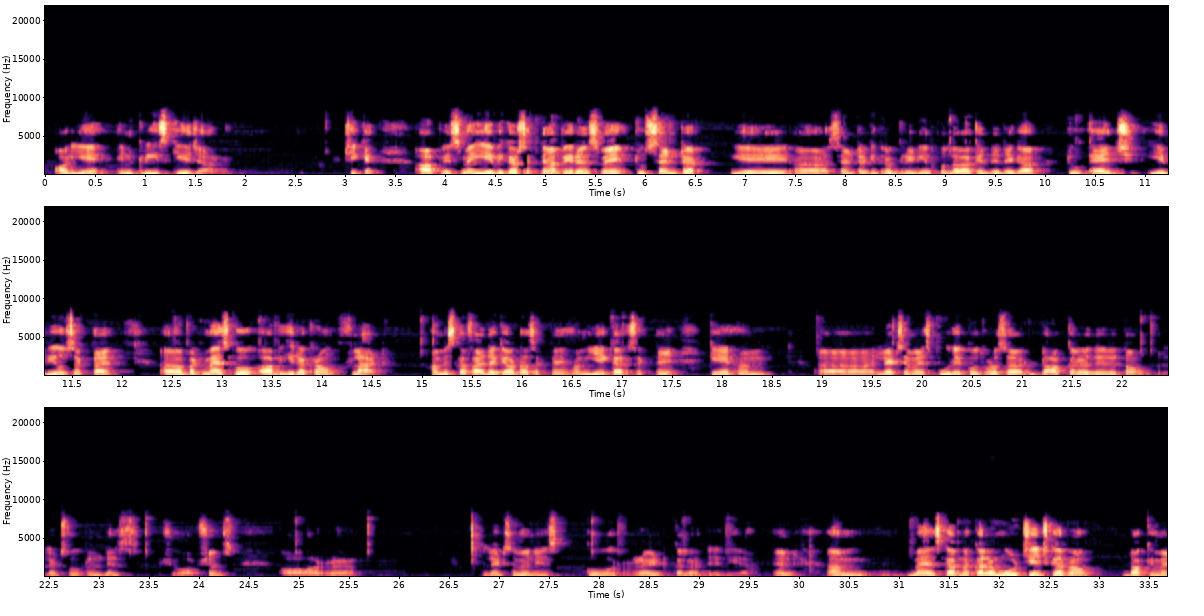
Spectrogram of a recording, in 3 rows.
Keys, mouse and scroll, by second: 4.8 click, 9.0-31.1 drag.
